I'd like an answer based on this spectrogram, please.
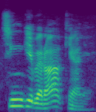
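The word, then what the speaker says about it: Zingiberaceae: G-I-N 징기베라 칭기베라 처음에 이렇게 머릿속에 두는 게 좋겠습니다. 좀 더 세게 발음하는 게 좋을 것 같아요.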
